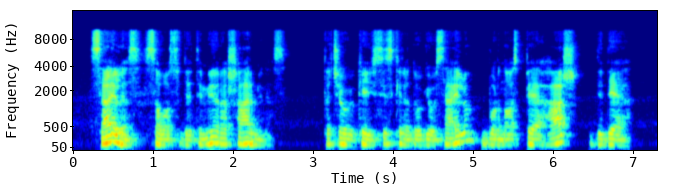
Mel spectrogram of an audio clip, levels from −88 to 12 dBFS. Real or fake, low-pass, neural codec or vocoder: fake; 9.9 kHz; vocoder, 22.05 kHz, 80 mel bands, WaveNeXt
